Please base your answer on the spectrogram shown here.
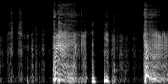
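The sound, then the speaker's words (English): A human voice imitates a twitchy dog's noisy breathing. Short snuffling puffs lead into a long, rasping, groaning breath, then a few quick snorts, and the sequence ends with another long, rough, wheezy breath. “And then it'd make this noise when it was breathing. Like,”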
